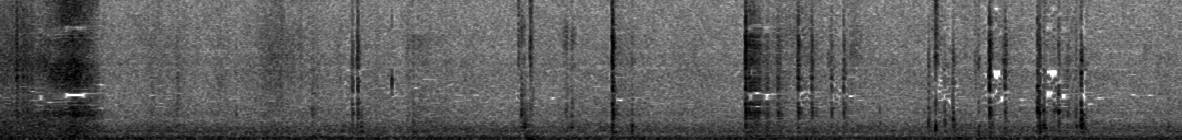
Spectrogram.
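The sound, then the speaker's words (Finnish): Quiet computer keyboard clicks tapped out in short irregular bursts on a keyboard that is not responding, with a louder rustle at the start and pauses between keystrokes. No one speaks. “Näppäimistö ei tottele.”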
